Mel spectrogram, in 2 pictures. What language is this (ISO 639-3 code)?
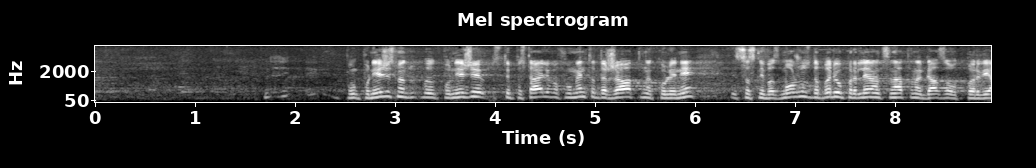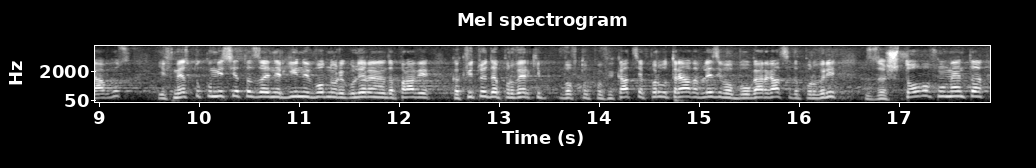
bul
